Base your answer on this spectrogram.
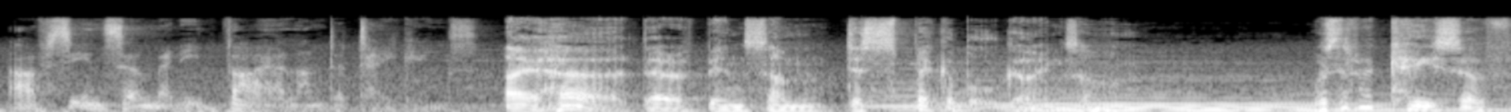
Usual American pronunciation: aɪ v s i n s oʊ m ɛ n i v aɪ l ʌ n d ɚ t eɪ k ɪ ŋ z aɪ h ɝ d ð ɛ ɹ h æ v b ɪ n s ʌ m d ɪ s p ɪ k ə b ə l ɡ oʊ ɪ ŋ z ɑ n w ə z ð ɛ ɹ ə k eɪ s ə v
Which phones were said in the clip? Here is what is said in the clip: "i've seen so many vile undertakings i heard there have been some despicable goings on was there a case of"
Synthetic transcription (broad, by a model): aɪ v s i n s oʊ m ɛ n i v aɪ l ʌ n d ɚ t eɪ k ɪ ŋ z aɪ h ɝ d ð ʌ ɹ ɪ v b ɪ n s ʌ m d ɪ s p ɪ k ə b ə l ɡ oʊ ɪ ŋ z n w ə z ð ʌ ɹ ə k eɪ s ə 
